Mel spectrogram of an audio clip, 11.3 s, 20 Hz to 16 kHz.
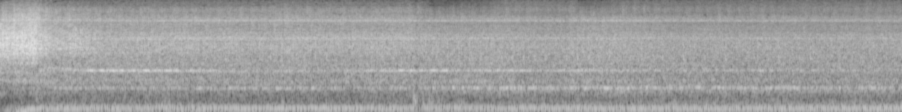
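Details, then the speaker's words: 1970 Chevy C10 with a 305 small-block V8 idling after a bent pushrod was replaced to cure a lifter tap or ticking noise, with new valve cover gaskets fitted. A smooth, even rumble with no ticking, good oil pressure, and firing on all cylinders; normal idle. "good oil pressures they're pretty healthy there it all sounds pretty sounds like it's hitting on all those Banks over there"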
